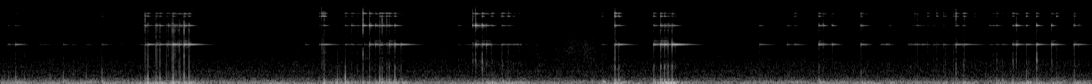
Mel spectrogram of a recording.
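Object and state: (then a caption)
Cut glass tumbler. A small, empty, hollow cut-glass drinking tumbler with a diamond-cut pattern is tapped and clinked by fingertips and nails. Clusters of short, bright, bell-like pings ring out with high shimmering overtones. Each ring decays quickly over a steady low rumble.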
